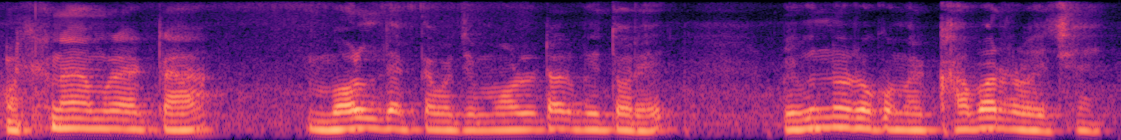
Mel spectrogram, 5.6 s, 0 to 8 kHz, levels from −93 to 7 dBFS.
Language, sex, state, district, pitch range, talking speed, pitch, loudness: Bengali, male, Tripura, West Tripura, 140-160 Hz, 130 wpm, 145 Hz, -15 LUFS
